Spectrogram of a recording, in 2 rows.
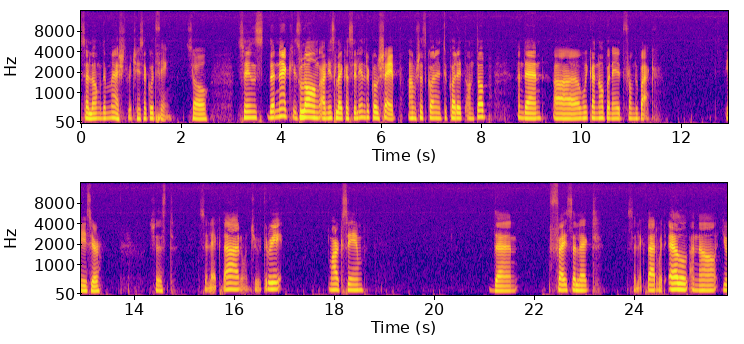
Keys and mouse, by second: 1.0 z, 1.9 ctrl+e, 1.9-3.2 middle drag, 2.7 KP_3, 3.2 ctrl+Tab, 3.8 a, 4.0 a, 5.1 l, 6.6 z, 9.3 z, 9.6-12.3 middle drag, 10.8 a, 15.1 ctrl+Tab, 17.4 ctrl+e, 18.2 a, 19.4 z, 20.4 z, 23.3 ctrl+Tab, 23.3 l, 25.2 shift+space.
